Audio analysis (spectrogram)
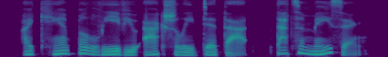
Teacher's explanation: It went up high on believe. And then it went down and up on amazing. It was like a roller coaster.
